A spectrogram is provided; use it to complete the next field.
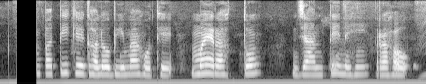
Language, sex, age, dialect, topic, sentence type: Chhattisgarhi, female, 31-35, Northern/Bhandar, banking, statement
